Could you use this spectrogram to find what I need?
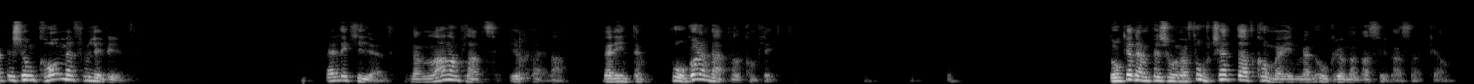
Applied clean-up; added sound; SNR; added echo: neural mask model DeepFilterNet 3.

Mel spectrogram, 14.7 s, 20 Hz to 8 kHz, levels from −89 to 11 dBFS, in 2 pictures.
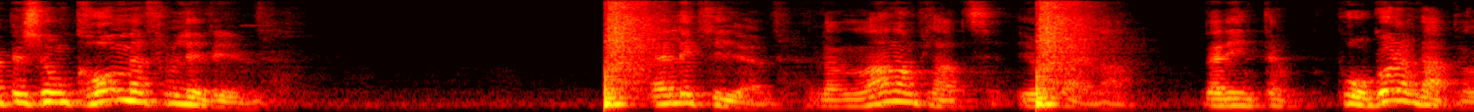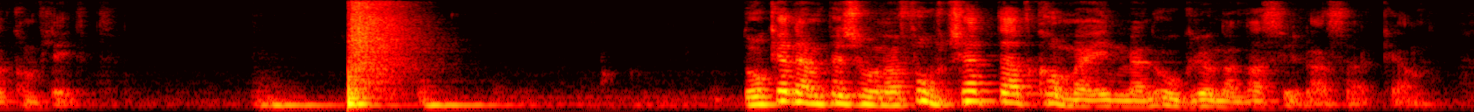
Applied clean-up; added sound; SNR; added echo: none; Snare drum; 0 dB; reverberation time 0.3 s.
